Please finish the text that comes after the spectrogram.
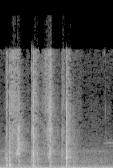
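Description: Cards drawn and handled from a tarot deck, four quick, crisp paper flicks in an even rhythm close to the mic, then a quiet pause.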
